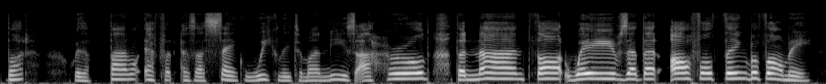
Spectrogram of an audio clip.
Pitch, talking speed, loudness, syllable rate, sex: 225 Hz, 175 wpm, -17 LUFS, 4.6 syllables/s, female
